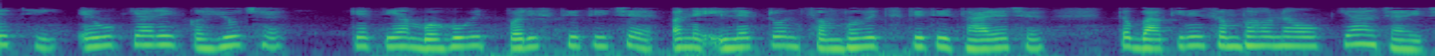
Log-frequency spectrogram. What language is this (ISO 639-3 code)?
guj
